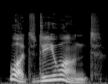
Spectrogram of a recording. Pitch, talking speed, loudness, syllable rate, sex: 150 Hz, 220 wpm, -19 LUFS, 4.6 syllables/s, male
